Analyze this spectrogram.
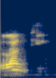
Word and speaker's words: Rankine: Kelvin y Rankine, que se escribe Rankine, pero se pronuncia Rankine, es absolutas.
